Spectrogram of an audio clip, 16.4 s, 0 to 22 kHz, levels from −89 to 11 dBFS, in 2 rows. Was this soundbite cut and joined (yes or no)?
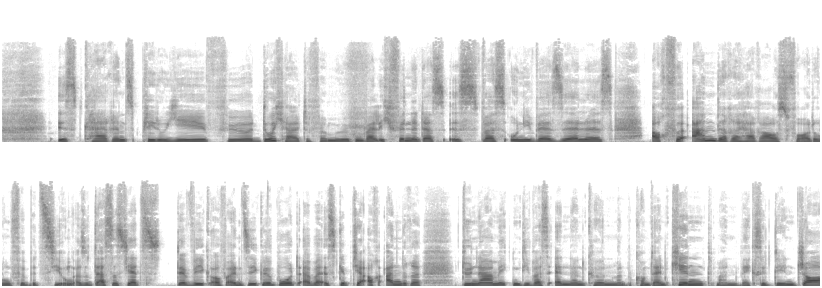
no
